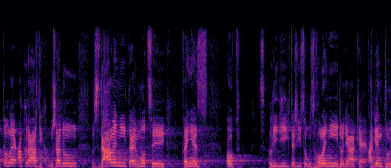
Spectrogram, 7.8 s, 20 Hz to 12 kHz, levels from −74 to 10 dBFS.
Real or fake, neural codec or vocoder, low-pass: real; none; 9.9 kHz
